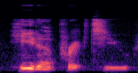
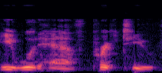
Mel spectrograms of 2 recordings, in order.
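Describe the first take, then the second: First: The auxiliary verbs are reduced and contracted. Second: Every word is said in full, unreduced.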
